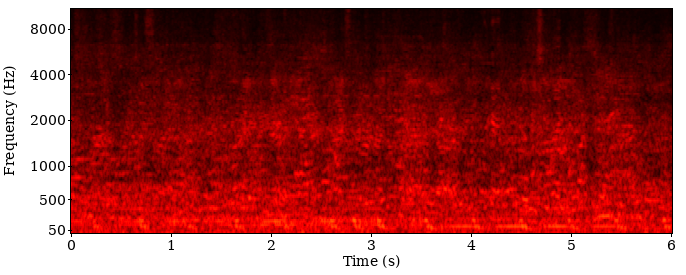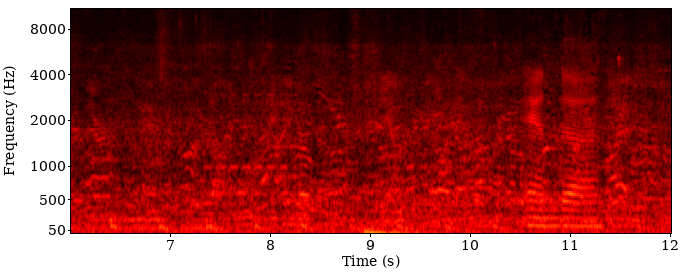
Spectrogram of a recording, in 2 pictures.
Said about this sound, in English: Making our way through the crowd.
